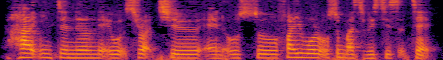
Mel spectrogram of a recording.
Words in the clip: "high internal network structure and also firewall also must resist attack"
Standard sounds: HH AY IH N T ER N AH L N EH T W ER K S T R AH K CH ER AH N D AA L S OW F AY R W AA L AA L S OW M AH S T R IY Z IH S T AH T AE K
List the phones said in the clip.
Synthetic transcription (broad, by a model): HH AY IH N T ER N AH L N EH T W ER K S T R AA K CH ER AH N AA L S OW F AY W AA L AA L S OW M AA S R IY S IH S AH T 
